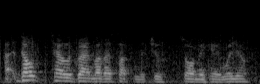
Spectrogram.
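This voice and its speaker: An actor playing a flustered, evasive suitor who stammers and placates in 1940s screwball comedy film banter. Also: male voice, medium pitch, fast, close to an everyday voice. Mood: placating. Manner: stammering, hesitant. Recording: muffled, noisy 1940s film soundtrack.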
